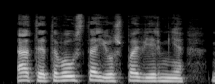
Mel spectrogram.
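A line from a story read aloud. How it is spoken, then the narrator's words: Soft. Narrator (Russian): мягко сказала я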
